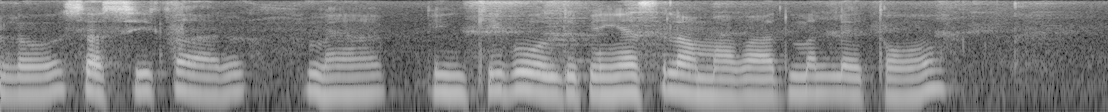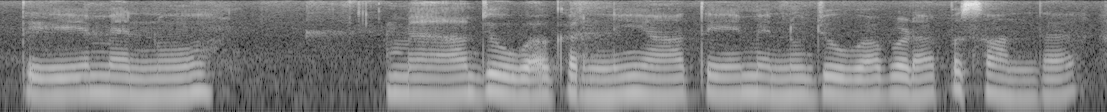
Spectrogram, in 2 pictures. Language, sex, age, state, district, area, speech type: Punjabi, female, 30-45, Punjab, Gurdaspur, urban, spontaneous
